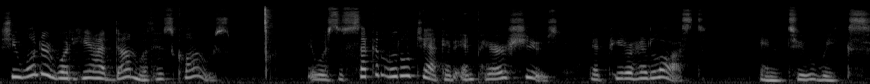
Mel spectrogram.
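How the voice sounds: A woman with a high pitch and big pitch swings, a slightly mellow tone with a slightly husky edge, at a fairly slow pace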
